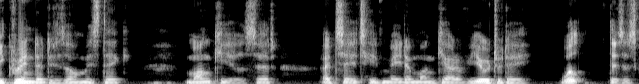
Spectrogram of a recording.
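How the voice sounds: It is a natural reading voice, heard against a quiet background.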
